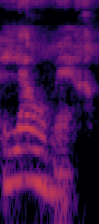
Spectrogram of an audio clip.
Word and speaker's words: Lahomer: Alors, le mot, c'est Laomer. Ça s'écrit Lahomer.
